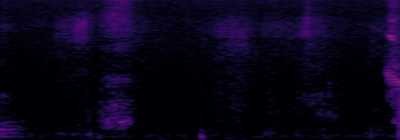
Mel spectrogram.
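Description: Near silence between spoken phrases, with a faint short breath about half a second in and a small click at about one second.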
